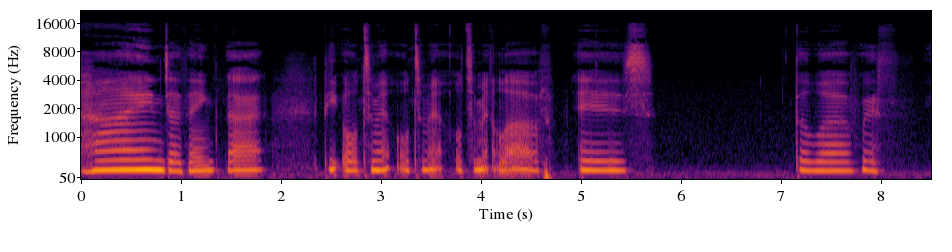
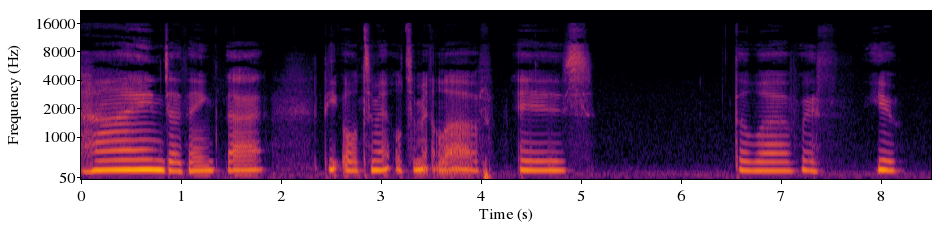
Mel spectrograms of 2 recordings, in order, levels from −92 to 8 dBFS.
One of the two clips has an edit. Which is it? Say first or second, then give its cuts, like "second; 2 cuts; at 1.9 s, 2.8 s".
second; 1 cut; at 3.1 s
